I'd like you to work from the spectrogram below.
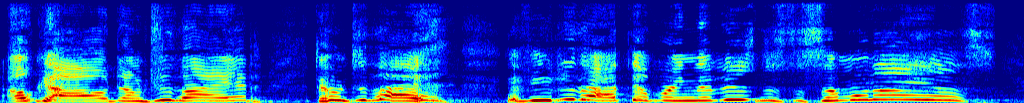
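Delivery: high, loud, frantic begging; panicked pleading. Retold or imitated. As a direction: plead like a scared manager begging him to stop. Managers panicking, pleading with boss.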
